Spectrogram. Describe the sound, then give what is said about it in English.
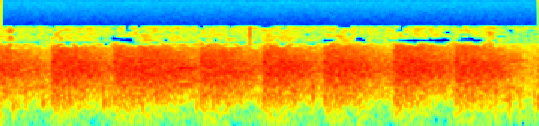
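Gunfire from a sheriff's posse riding in fast in a Western radio drama: many loud, muffled bursts in a rapid, fairly even string, one after another without pause. “Before the men could shoot, the sheriff and his posse rode in fast, firing as they approached.”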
